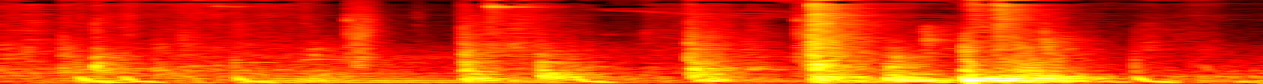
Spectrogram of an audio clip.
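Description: Handling of a large plastic water jug: irregular knocks, bumps and short rustling bursts, the loudest a heavy thump a little past the middle, over background music.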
